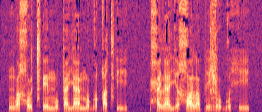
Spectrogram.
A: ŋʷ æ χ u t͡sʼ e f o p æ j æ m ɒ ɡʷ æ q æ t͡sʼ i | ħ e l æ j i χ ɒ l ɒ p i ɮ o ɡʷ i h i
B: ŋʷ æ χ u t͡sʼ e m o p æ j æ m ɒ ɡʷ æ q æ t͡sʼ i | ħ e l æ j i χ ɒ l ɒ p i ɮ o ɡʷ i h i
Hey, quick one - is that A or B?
B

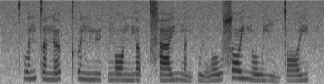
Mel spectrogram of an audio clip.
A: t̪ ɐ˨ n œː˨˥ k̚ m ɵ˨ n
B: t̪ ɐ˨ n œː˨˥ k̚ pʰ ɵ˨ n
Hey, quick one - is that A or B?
B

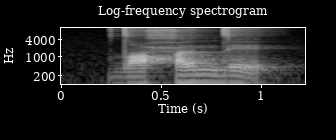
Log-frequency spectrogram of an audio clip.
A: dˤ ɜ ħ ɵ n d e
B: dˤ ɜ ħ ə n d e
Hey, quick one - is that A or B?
B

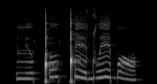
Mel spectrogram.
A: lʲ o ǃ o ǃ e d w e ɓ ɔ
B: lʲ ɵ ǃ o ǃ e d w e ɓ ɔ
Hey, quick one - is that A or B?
A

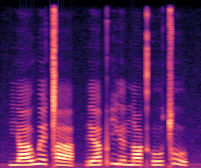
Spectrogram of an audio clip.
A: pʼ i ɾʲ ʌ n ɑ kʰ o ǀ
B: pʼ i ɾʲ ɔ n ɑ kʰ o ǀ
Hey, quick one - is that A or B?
A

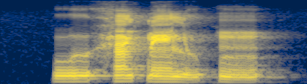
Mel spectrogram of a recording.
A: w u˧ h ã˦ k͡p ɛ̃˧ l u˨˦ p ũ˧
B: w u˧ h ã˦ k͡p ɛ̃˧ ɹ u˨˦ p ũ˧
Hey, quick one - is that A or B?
A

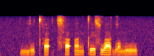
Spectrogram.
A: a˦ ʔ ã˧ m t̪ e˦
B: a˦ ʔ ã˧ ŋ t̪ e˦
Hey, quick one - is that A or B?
B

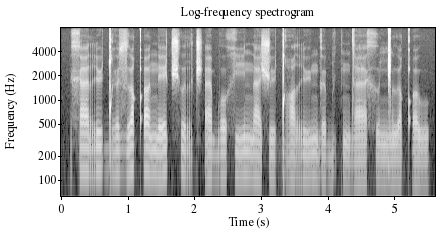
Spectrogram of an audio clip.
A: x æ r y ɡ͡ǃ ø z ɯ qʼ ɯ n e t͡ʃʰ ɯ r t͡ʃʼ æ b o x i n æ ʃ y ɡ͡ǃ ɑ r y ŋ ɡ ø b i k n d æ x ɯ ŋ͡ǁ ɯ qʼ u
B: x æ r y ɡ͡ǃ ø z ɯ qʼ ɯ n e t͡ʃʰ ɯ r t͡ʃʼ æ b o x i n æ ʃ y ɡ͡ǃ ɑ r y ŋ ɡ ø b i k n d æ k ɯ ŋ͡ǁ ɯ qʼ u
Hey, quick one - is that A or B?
A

